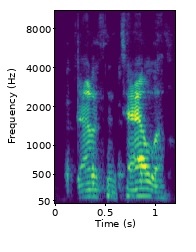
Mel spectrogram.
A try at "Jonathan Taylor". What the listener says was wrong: No, you're still not pronouncing the Y.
